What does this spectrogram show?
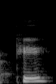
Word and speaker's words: plus: But when it's pronounced pu, when the L is silent and the S is silent, it means no more, okay?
